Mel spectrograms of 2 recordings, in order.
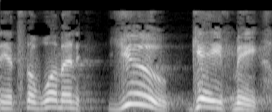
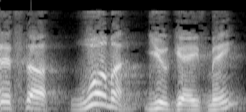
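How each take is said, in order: First: The stress is on the word you. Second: The stress is on the word woman.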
